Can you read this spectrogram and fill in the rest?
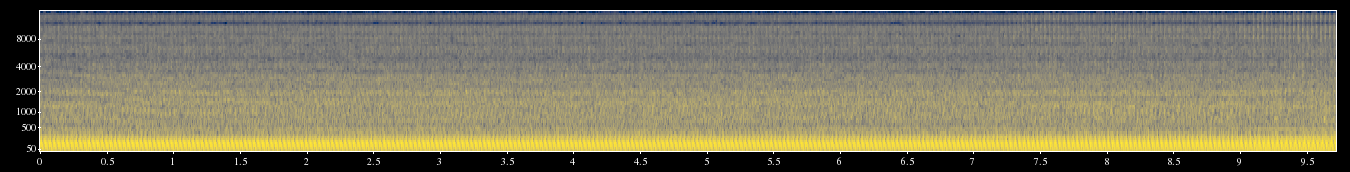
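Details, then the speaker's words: Briggs & Stratton Storm Responder generator (model 030430-00, engine 21T212-0116-G1), previously stuck at TDC with fuel-flooded oil, final test after repair: steady even beat at constant speed; speed raised to 61.5 Hz, loaded to 3000 W and holding 60 Hz, running normally. "loaded it to 3000 watts and the engine speed held just fine at 60 hertz"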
